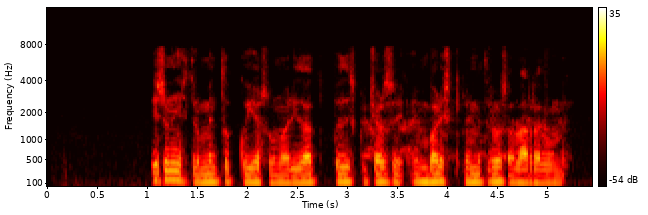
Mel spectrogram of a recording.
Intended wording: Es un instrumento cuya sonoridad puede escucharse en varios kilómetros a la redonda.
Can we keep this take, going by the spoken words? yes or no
yes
